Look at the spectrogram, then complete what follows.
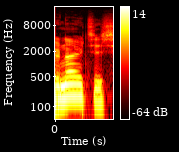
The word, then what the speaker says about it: Chronotis: Chronotis, yeah.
